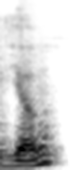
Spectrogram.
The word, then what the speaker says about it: Jung: version of how we can take jungian Carl Young I can never say it properly j-u-n-g and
